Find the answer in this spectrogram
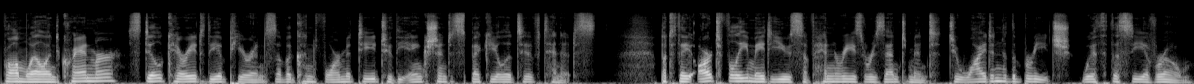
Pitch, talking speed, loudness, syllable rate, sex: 120 Hz, 160 wpm, -18 LUFS, 4.9 syllables/s, male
